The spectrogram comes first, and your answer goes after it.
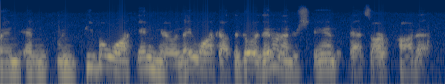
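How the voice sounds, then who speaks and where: With a normal speaking voice, a man talks at a medium pitch and a fairly quick pace. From rural US. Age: 60s. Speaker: former marine and martial arts instructor. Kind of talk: casual interview. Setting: in person, same room.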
